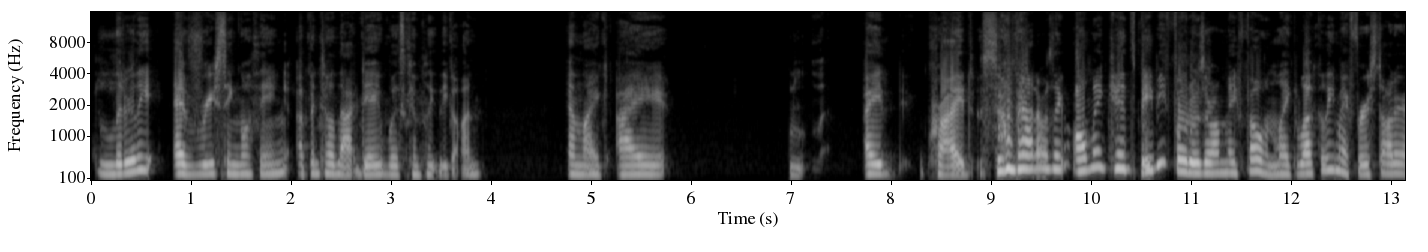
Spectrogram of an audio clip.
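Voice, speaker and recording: A young woman co-hosting a podcast in casual chat, talkative, full of "like" and quick laughs. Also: medium pitch, vocal fry, a little mellow, no room sound, studio quality. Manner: chatty, fillers like "like", laughs often. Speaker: podcast co-host.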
